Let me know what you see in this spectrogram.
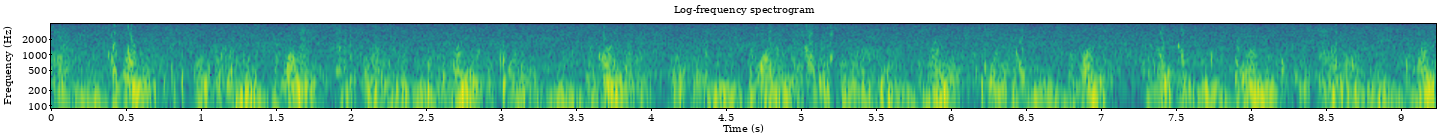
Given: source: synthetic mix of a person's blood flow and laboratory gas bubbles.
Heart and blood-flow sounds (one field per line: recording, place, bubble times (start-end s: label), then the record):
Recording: Doppler ultrasound of blood flow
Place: precordium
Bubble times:
0.00-0.17 s: bubbles
0.34-0.91 s: bubbles
1.05-1.41 s: bubbles
1.56-1.85 s: bubbles
1.88-2.40 s: bubbles
2.47-3.07 s: bubbles
3.53-4.03 s: bubbles
4.28-4.40 s: bubbles
4.67-5.64 s: bubbles
5.88-5.96 s: bubbles
6.01-6.54 s: bubbles
6.92-7.05 s: bubbles
7.24-7.79 s: bubbles
7.87-7.99 s: bubbles
8.16-8.24 s: bubbles
8.29-8.78 s: bubbles
8.96-9.24 s: bubbles
From the record:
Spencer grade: 3 (all of the cardiac periods contain showers or single bubble signals, but not dominating or overriding the cardiac motion signals)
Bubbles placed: anywhere in the cardiac cycle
